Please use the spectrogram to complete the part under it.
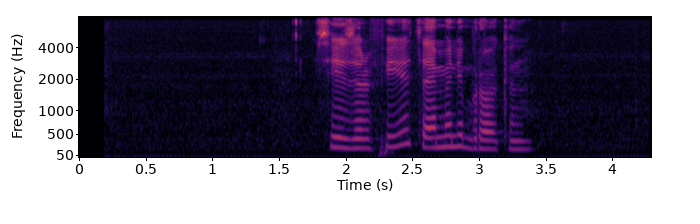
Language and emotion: Russian, neutral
